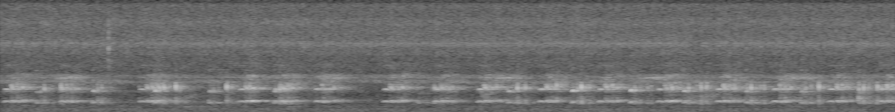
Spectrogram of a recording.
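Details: Night frog chorus of short croaking notes in rapid, uneven series, several frogs overlapping so the calls run almost continuously, with a low rumbling background noise throughout.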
